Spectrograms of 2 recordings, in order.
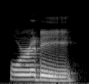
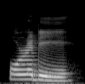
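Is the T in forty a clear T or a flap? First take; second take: flap; flap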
